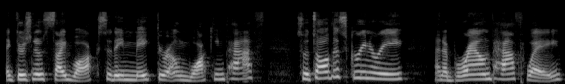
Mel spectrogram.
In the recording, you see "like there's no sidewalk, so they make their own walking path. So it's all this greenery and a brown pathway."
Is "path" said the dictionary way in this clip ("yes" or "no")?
yes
